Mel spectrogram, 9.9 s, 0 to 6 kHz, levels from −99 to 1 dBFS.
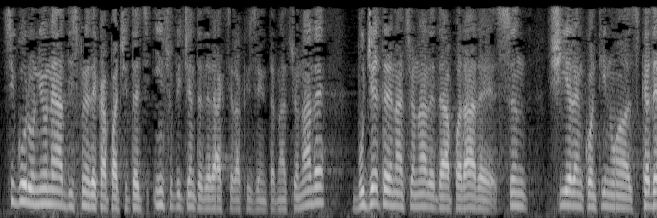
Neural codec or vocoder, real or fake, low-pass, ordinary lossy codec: none; real; 5.4 kHz; MP3, 24 kbps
